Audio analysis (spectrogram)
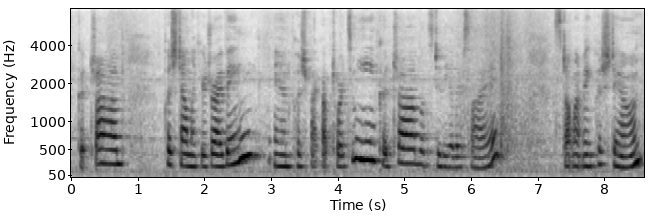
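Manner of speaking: ordinary talk, nothing marked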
